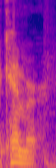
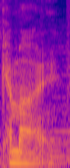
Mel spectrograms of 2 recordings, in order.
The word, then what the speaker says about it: Khmer: the territory which is now modern-day Cambodia the Kemmer correctly pronounced Kamai or Khmer or Cameron English are an ancient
